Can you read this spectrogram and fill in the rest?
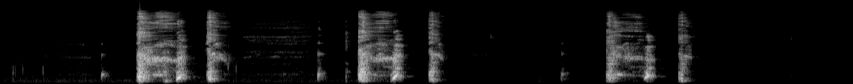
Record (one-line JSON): {"three_cough_length": "8.5 s", "three_cough_amplitude": 32767, "three_cough_signal_mean_std_ratio": 0.3, "survey_phase": "beta (2021-08-13 to 2022-03-07)", "age": "18-44", "gender": "Female", "wearing_mask": "No", "symptom_cough_any": true, "symptom_runny_or_blocked_nose": true, "symptom_sore_throat": true, "symptom_fatigue": true, "symptom_fever_high_temperature": true, "symptom_headache": true, "symptom_other": true, "symptom_onset": "3 days", "smoker_status": "Ex-smoker", "respiratory_condition_asthma": false, "respiratory_condition_other": false, "recruitment_source": "Test and Trace", "submission_delay": "2 days", "covid_test_result": "Positive", "covid_test_method": "RT-qPCR", "covid_ct_value": 27.5, "covid_ct_gene": "ORF1ab gene", "covid_ct_mean": 27.8, "covid_viral_load": "740 copies/ml", "covid_viral_load_category": "Minimal viral load (< 10K copies/ml)"}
